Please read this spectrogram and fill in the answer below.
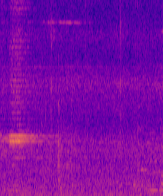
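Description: Steady traffic and car noise with indistinct voices in the background, and a brief high tone right at the start.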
